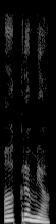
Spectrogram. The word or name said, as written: ಆಕ್ರಮ್ಯ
